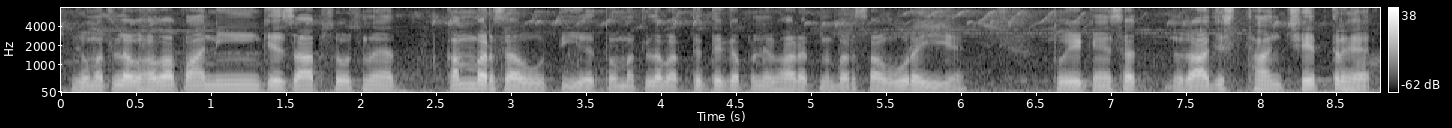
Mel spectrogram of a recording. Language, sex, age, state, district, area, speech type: Hindi, male, 45-60, Madhya Pradesh, Hoshangabad, rural, spontaneous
